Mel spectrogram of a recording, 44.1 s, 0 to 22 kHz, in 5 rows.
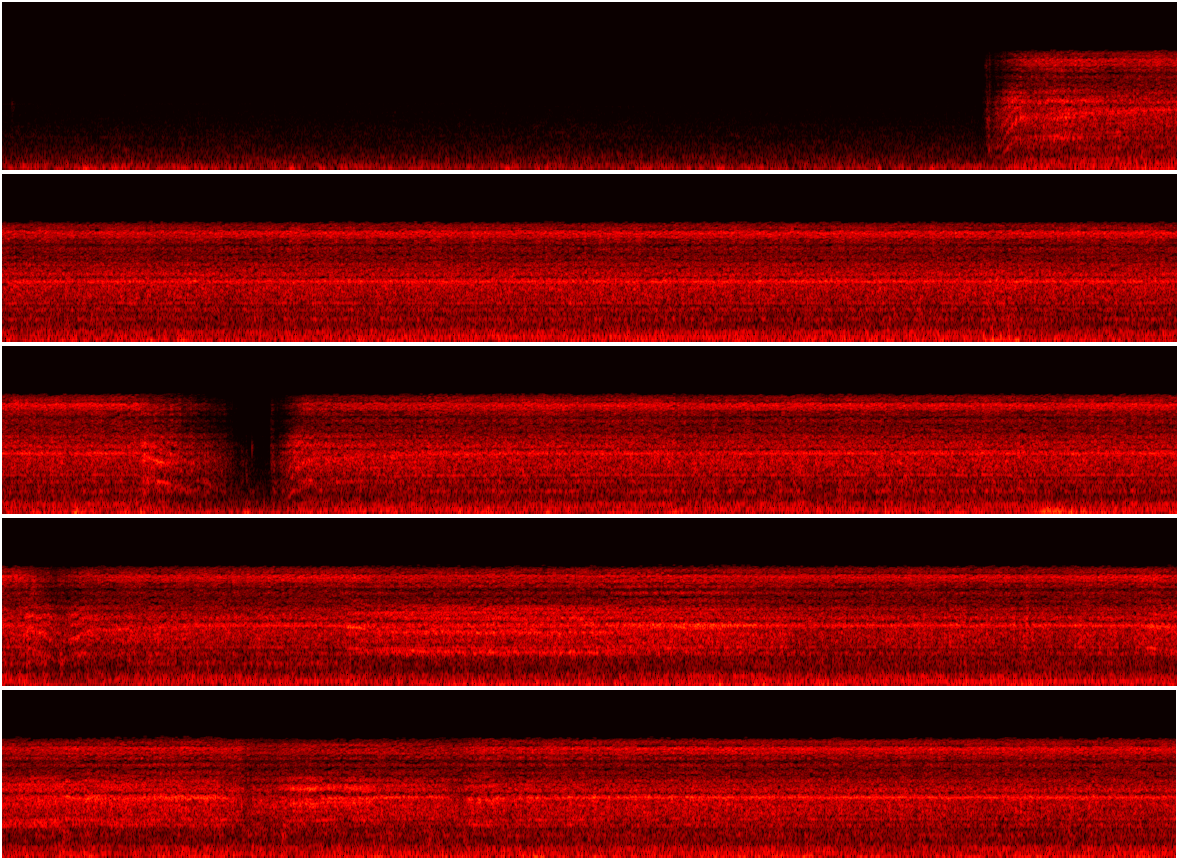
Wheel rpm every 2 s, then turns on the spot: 0, 0, 0, 50, 230, 230, 240, 230, 230, 110, 210, 240, 240, 200, 220, 220, 230, 230, 220, 220, 230, 230.
none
